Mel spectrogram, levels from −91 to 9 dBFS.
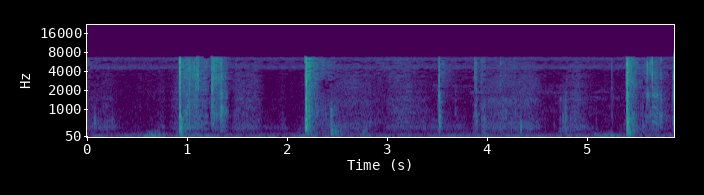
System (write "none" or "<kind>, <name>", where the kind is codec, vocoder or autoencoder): none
